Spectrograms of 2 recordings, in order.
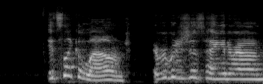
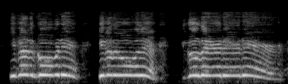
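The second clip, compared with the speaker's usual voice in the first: high, loud rapid-fire directions; brusque airport lady; 11 semitones higher, 4 dB louder, faster than usual. Retold or imitated. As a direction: imitate a harried worker shouting directions. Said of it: "she turns around and she goes".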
